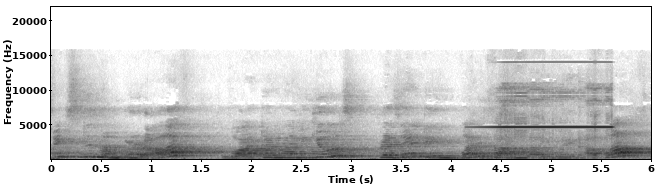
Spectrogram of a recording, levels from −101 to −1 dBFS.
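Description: From 4.13 to 5.65 s a loudspeaker feedback squeal appears: the microphone re-amplifies its own loudspeaker output, and loop gain above unity at 4.7 kHz makes that tone grow. It swells over under half a second to roughly 5 dB above the surrounding sound.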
